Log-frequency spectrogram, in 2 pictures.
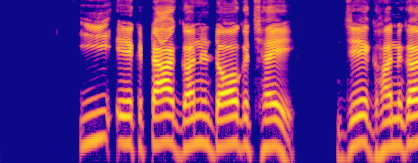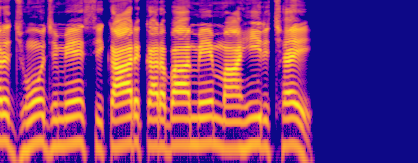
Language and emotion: Maithili, neutral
